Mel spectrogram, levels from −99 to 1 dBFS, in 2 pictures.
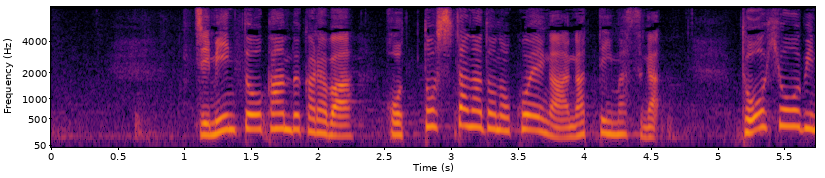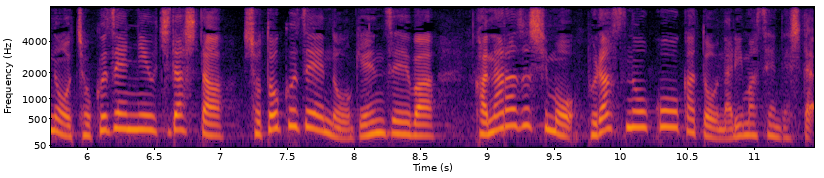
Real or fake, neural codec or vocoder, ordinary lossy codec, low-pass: real; none; none; none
